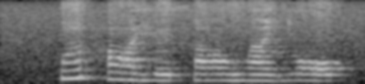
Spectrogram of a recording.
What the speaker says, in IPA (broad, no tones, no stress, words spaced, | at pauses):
pə̃ hɑ̃jø sɑ̃wãʎɔ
